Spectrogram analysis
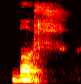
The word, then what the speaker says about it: Vox: Ojo, con S, no con X, Vox. Vale.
